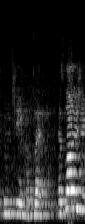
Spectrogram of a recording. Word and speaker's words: Ujima: but I learned that the u sound in Swahili is pronounced who so actually it's not yojima it's fujima so naturally if I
